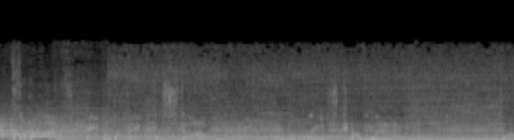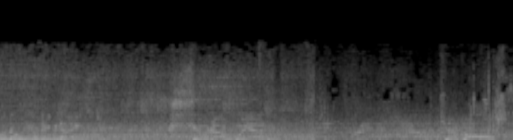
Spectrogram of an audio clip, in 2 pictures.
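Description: Arena goal horn sounding a steady multi-note chord for about six seconds over a cheering, whistling crowd, signalling the home team's shootout win. A deep low rumble from the arena sound system comes in midway and stops a couple of seconds after the horn.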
